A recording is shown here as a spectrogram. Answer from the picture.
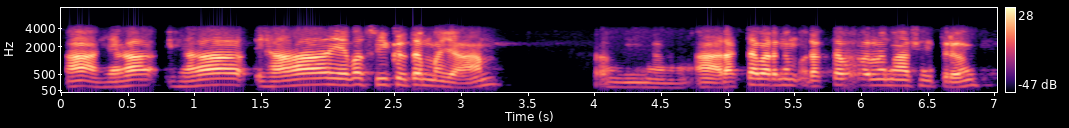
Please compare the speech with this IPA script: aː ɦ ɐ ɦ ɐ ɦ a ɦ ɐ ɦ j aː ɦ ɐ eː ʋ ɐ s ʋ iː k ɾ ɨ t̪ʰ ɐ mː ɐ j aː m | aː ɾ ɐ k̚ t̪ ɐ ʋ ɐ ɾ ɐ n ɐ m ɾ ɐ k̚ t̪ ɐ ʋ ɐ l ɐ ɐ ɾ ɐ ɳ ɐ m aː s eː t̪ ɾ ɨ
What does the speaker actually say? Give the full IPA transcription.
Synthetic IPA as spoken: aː ɦ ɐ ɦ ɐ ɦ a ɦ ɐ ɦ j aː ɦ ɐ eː ʋ ɐ s ʋ iː k ɾ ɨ t̪ ɐ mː ɐ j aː m | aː ɾ ɐ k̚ t̪ ɐ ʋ ɐ ɾ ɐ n ɐ m ɾ ɐ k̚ t̪ ɐ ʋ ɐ ɾ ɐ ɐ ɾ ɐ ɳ ɐ m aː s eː t̪ ɾ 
